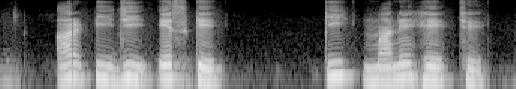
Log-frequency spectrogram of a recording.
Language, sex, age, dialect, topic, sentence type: Maithili, male, 25-30, Eastern / Thethi, banking, question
